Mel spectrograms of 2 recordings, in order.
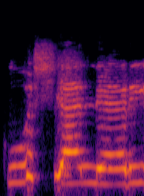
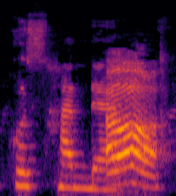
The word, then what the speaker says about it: Kushandari: Kusyandari Arfani Dewi. Sebenarnya dibacanya H aja, Kushandari, Oh, Kusyandari.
